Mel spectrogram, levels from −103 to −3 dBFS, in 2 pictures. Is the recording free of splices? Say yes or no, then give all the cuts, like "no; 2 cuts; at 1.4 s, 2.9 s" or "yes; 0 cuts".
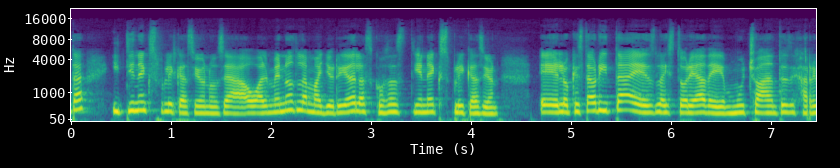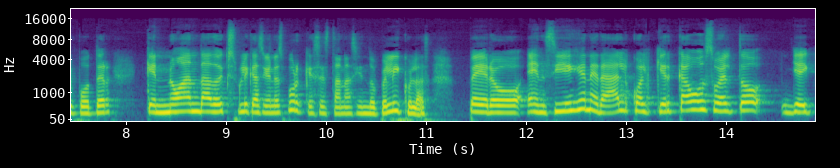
yes; 0 cuts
